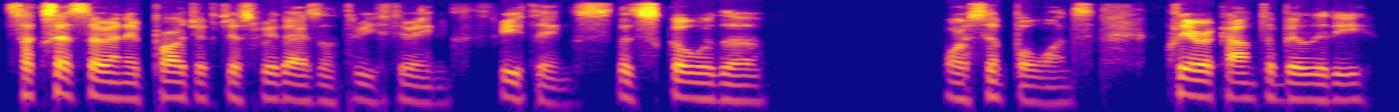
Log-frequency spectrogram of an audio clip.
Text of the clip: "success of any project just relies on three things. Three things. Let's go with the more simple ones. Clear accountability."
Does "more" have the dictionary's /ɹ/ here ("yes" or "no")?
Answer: yes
